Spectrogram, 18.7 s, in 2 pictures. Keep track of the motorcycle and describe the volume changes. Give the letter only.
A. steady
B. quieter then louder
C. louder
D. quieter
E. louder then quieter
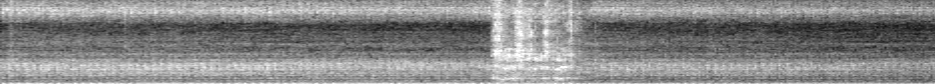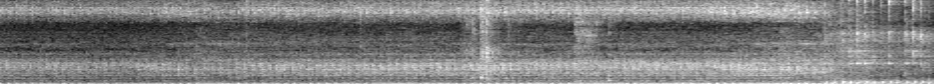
B.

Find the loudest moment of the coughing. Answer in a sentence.
The loudest moment of the coughing is at 5 seconds.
